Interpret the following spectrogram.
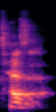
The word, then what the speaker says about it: Tessa: I want to make sure it's because I've seen people spell that, but it's pronounced Tessa.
